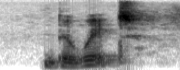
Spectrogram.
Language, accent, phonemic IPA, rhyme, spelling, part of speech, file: English, Southern England, /bɪˈwɪt/, -ɪt, bewit, verb, LL-Q1860 (eng)-bewit.wav
- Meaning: 1. To bequeath 2. To endue or impart wit (to); instruct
